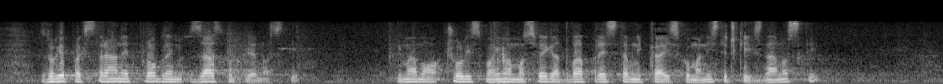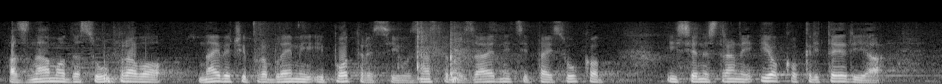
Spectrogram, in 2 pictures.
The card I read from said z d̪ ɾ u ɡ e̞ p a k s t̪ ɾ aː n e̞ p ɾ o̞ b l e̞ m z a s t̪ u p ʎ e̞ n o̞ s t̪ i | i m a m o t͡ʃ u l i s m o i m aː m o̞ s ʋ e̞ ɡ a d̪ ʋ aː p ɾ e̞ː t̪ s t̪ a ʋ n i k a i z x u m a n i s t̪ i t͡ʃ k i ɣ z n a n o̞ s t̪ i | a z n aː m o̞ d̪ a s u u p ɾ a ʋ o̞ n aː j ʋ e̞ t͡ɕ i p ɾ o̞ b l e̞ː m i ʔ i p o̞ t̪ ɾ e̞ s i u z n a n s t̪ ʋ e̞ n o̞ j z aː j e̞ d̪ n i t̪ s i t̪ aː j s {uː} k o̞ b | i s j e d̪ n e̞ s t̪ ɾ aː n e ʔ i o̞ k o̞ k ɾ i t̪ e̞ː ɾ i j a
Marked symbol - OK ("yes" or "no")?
yes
